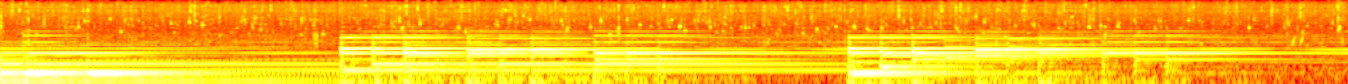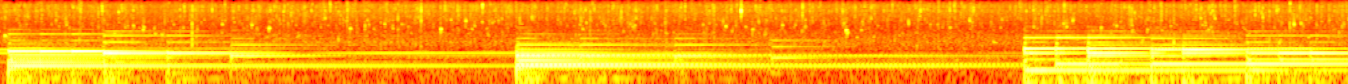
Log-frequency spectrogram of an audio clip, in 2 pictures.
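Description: Steady, soft rain hisses in the background beneath slow, sustained piano chords that ring out one after another in a relaxing meditation, with no voices present.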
